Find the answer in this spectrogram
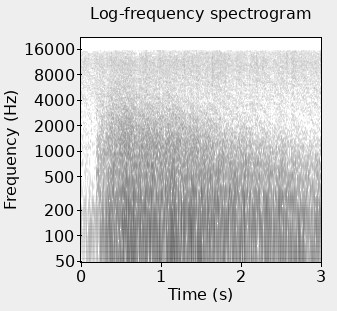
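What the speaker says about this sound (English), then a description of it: "The thunder was loud." Loud, sustained rumble of thunder in a stormy night, a broad roar that swells quickly after a brief quiet start and stays heavy, with rain-like hiss mixed in throughout.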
